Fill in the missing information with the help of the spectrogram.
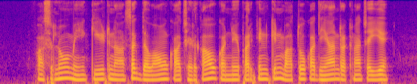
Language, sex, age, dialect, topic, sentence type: Hindi, male, 18-24, Garhwali, agriculture, question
